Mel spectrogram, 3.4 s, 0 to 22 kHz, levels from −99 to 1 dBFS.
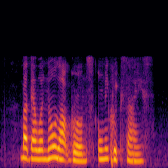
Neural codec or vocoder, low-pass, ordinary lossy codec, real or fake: codec, 16 kHz in and 24 kHz out, 1.1 kbps, FireRedTTS-2 codec; 5.4 kHz; none; fake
